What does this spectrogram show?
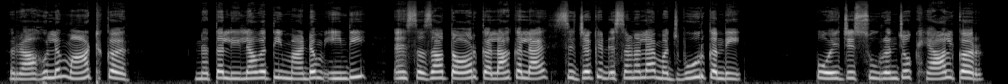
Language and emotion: Sindhi, fearful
